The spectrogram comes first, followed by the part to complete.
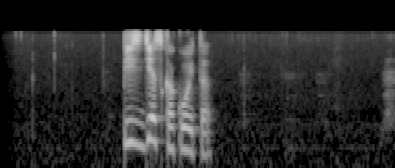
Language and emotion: Russian, angry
